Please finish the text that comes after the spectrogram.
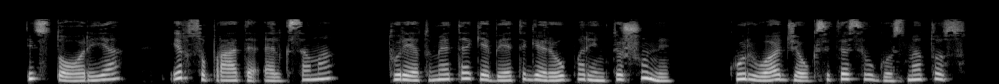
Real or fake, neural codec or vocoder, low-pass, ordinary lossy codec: real; none; 10.8 kHz; MP3, 32 kbps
